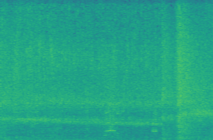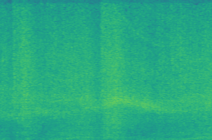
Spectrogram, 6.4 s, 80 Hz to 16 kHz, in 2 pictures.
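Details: VK Calais V8 running after injector and pushrod fixes: pulls up smoothly with throttle, even note, no ticking or misfire over shop noise. Healthy.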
